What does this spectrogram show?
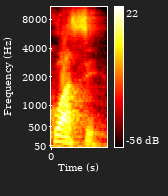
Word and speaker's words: Kouassi: video olarak o tarz durumlarda couvas iyiymiş evvah kuasi okunuşu Bu en son söyleyelim merak ediyorsunuz merak ediliyor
